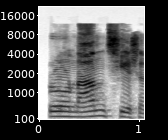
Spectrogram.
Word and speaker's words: pronunciation: যেমন যার যা প্রয়োজন আরো এন, প্রোনাউন্সিয়েশন, এটা মনে রাখবেন।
